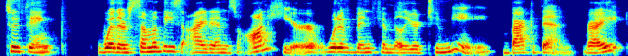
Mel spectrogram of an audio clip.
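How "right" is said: ordinary delivery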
